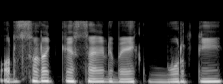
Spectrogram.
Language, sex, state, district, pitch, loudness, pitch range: Hindi, male, Himachal Pradesh, Shimla, 130 Hz, -16 LUFS, 120-140 Hz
